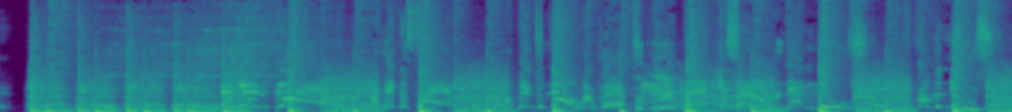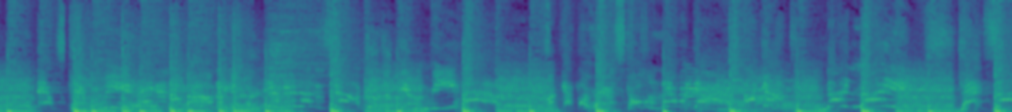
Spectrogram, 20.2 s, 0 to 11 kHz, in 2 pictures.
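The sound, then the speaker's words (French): A loud, driving rock track plays from a 2003 vinyl record pressing, with punchy drums hitting on a steady beat under distorted guitars and a raw vocal line, dense and full from start to finish. “le titre éponyme, hein, le titre …. Donc on s'en écoute un extrait.”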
